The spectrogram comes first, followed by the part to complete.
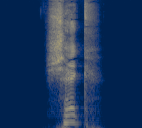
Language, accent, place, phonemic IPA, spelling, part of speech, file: German, Germany, Berlin, /ʃɛk/, Scheck, noun, De-Scheck.ogg
- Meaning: check, cheque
